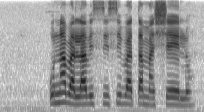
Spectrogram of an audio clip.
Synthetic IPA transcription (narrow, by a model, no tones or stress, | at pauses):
unaβalaβisisiβatamaʃɛːlɔ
